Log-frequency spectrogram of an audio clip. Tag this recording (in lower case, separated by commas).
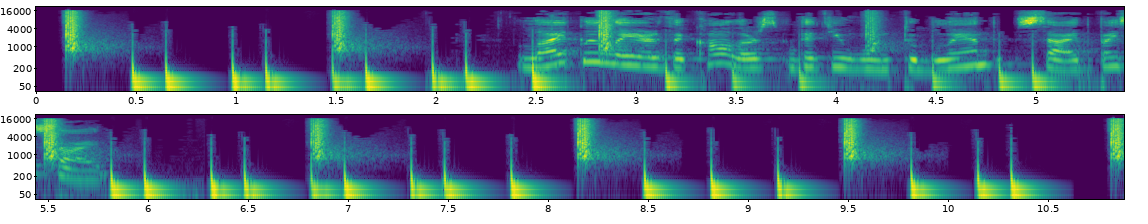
speech, music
